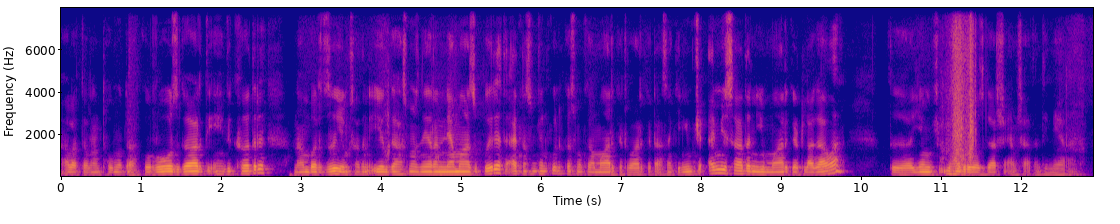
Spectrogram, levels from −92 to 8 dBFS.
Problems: background sounds at intervals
